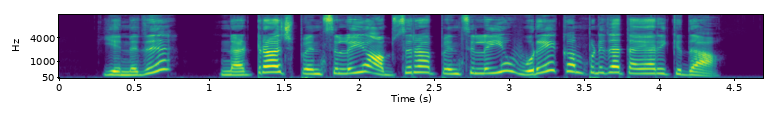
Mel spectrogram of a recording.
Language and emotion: Tamil, surprised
